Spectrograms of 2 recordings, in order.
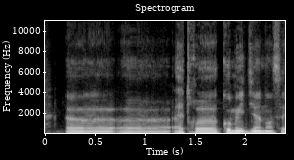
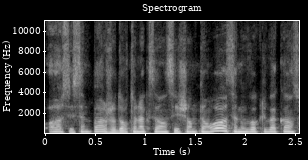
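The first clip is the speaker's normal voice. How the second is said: higher-pitched mock enthusiasm; imitated delighted compliments in a raised voice; gushing admiration; 6 semitones higher than usual. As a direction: gush like a delighted fan, pitched up. Acted fans of southern accents.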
